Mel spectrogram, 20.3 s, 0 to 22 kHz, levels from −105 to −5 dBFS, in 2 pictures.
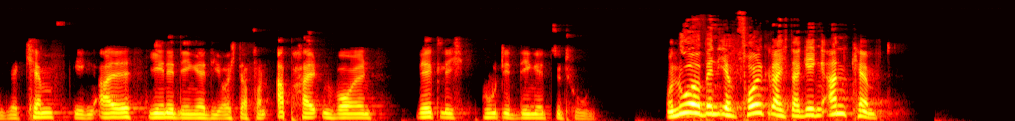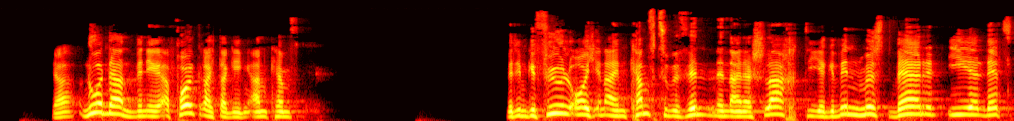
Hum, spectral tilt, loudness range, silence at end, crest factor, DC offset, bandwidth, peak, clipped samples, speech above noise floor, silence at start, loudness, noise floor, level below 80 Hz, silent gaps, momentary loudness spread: none; -6.5 dB/octave; 10 LU; 0 s; 22 dB; under 0.1%; 15.5 kHz; -4 dBFS; under 0.1%; over 66 dB; 0 s; -25 LUFS; under -90 dBFS; -62 dBFS; none; 15 LU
